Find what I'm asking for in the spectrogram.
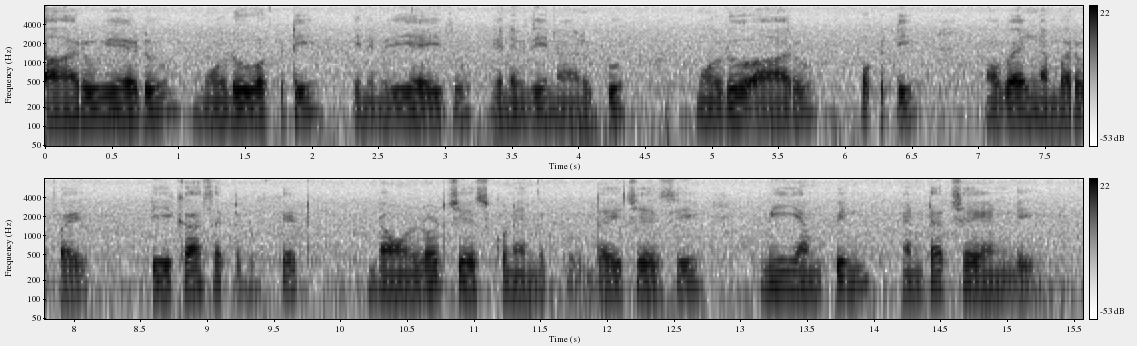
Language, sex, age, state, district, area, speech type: Telugu, male, 30-45, Andhra Pradesh, Eluru, rural, read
